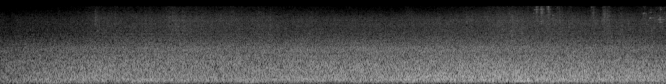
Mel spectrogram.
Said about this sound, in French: Quand ça souffle, ça souffle. Au plan d'Aou, il y a tellement de vent que certains enjoliveurs semblent des animaux marins qui ont été soufflés jusque-là.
